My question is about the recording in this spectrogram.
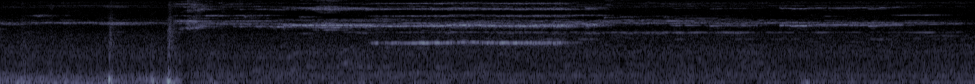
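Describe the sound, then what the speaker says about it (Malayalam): A train pulling away from Parappanangadi railway station, a two-platform stop, heard as a couple of clunks followed by sustained high-pitched wheel squeal that gradually fades. "ട്രെയിൻ അങ്ങനെ പെട്ടെന്ന് തന്നെ പരപ്പനങ്ങാടി റെയിൽവേ സ്റ്റേഷനിൽ നിന്ന് വീണ്ടും ഇപ്പോൾ യാത്ര ആരംഭിച്ചിരിക്കുകയാണ്."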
